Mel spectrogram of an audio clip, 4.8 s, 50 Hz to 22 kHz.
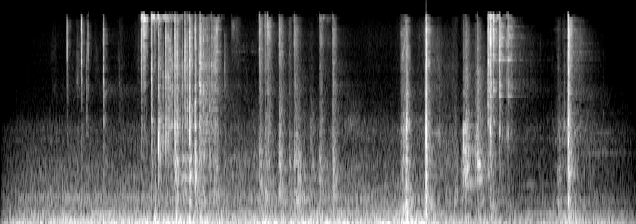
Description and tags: Coin Drink Vending
Metalic sound of the coin when we insert it into a drink vending machine situated in 'Tallers' area.
campus-upf, coin, drink-vending, machine, UPF-CS14, vending-machine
